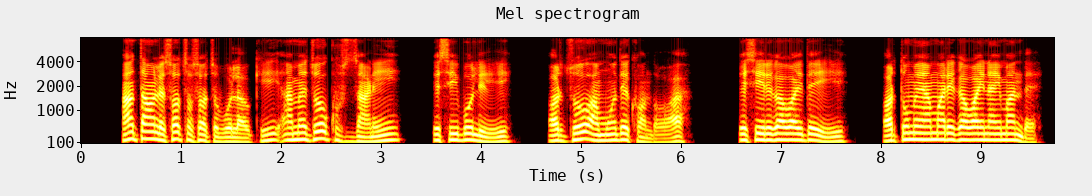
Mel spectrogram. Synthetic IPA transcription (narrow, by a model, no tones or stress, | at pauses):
ɦãːũt̪aːũlɛsɔtːsɔsɔtːsɔboːlaːukiaːmɛd͡zoːkʊsd͡zaːɽ̃i | t̪eːsiboːli | ɔɾd͡zoːaːmuɛd̪eːkʰɔ̃ːnd̪ɔ̰aː | t̪eːsiɾiɡɐʋaːid̪eːi | ɔɾt̪ʊmɛaːmaːɾiɡɐʋaːinaːĩmãːnd̪ɛ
